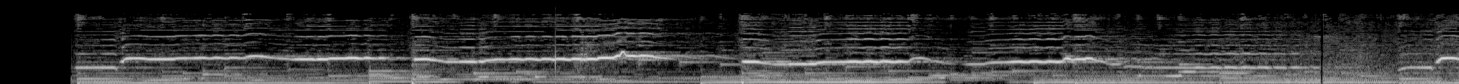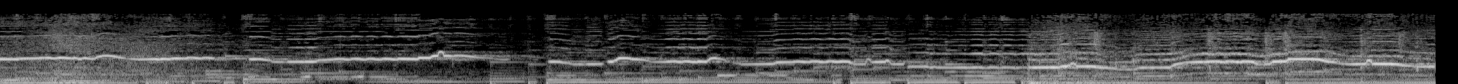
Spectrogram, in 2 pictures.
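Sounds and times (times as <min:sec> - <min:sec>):
Tamil romantic background music ringtone: 0:00.7 - 0:29.0.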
